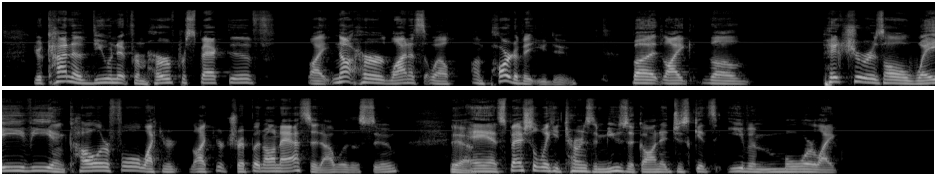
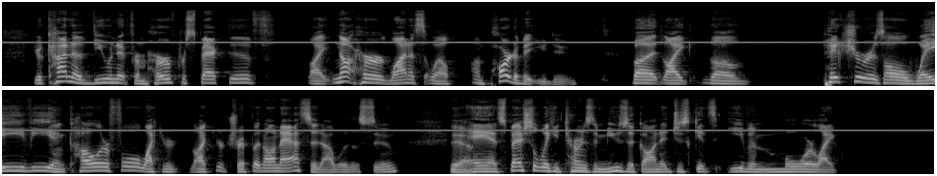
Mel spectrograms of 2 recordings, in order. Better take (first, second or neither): first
